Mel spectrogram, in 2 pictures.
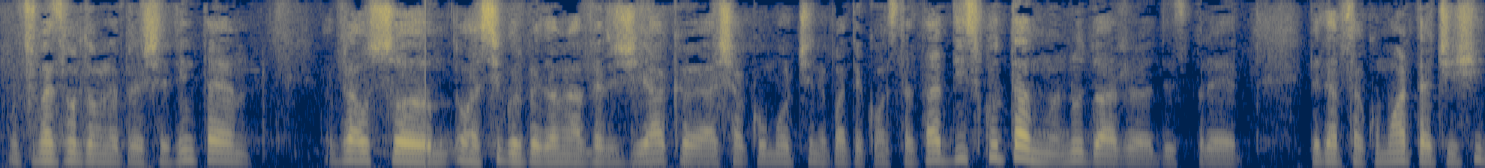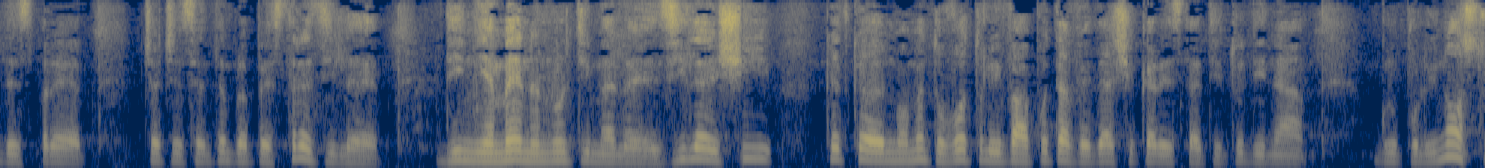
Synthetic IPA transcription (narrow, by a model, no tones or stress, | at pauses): mult̪sumeskmult̪d̪onule̞pɾe̞ʃe̞d̪int̪e̞ | vɾeawsəoasiɡurped̪oamnave̞rʒiakəaʃakumo̞rʲt͡ʃinepoat̪e̞ko̞nst̪at̪ad̪iskut̪əmnud̪oard̪e̞spɾe̞ped̪eapsakumoart̪eat͡ʃiʃid̪e̞spɾe̞ | t͡ʃeat͡ʃe̞se̞ɨnt̪ɨmpləpe̞st̪ɾəzile̞d̪inje̞me̞nɨnult̪ime̞le̞zile̞ʃi | kɾe̞d̪̚kəɨnmo̞ment̪ulvo̞t̪ulujvaput̪eave̞d̪eaʃikaɾeje̞st̪eat̪it̪ud̪inea | ɡɾupulujno̞st̪ɾu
